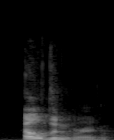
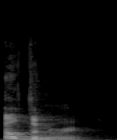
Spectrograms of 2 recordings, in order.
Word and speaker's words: Elden Ring: No, I mean, it's just been Elden Ring, as I want to try to respect the voice director's choice that it's a dactyl. It's stress, unstress, unstress. Every actor calls it Elden Ring. It's not Elden Ring. It's Elden Ring.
